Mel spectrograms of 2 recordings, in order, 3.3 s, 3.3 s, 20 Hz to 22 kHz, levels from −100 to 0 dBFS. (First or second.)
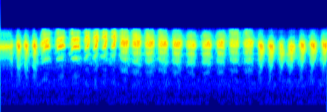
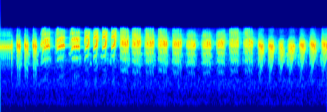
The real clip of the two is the second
